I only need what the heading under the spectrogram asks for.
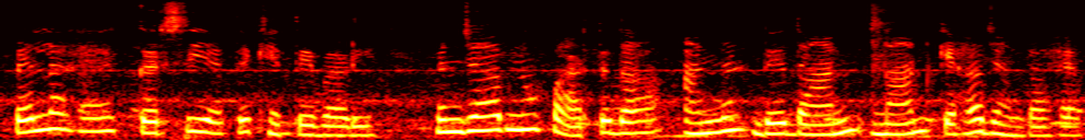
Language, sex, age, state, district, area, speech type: Punjabi, female, 30-45, Punjab, Mansa, urban, spontaneous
